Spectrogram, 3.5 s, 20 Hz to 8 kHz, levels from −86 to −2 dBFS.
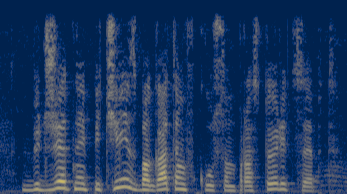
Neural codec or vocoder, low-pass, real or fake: none; 7.2 kHz; real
